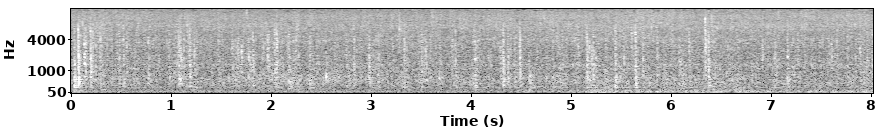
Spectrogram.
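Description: Rain falls steadily onto a surface, a dense, even hiss of countless drops that holds at a constant level throughout with no voices.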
